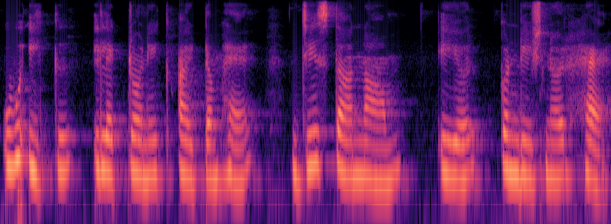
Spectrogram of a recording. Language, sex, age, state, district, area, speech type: Punjabi, female, 18-30, Punjab, Gurdaspur, urban, spontaneous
